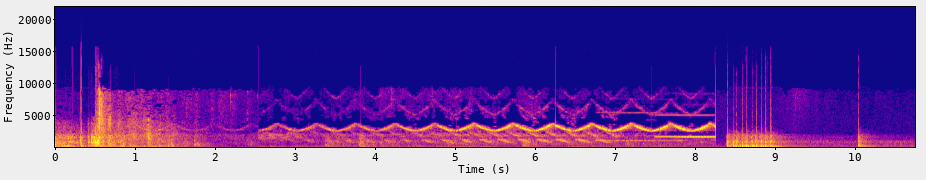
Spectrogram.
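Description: Explosions from the footage of the sea-drone attack on the Crimean Bridge: loud blasts in the first second, then an electronic alarm warbling quickly up and down about twice a second, cut off by another loud blast near the end.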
